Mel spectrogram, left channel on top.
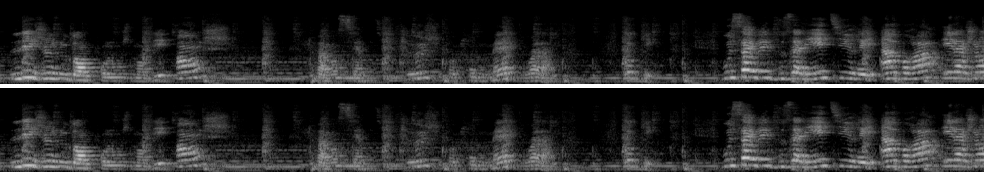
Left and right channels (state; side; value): identical; both; correlation 1.00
